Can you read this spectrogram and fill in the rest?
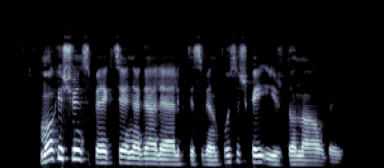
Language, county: Lithuanian, Vilnius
